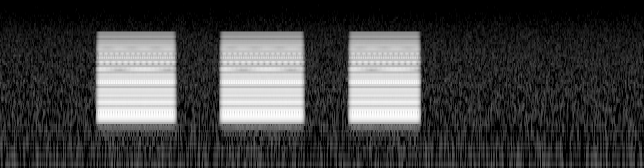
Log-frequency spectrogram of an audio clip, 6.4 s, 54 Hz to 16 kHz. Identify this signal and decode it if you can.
Train horn signal, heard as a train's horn. 3 short. On North American railways: when stopped, the train will back up.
